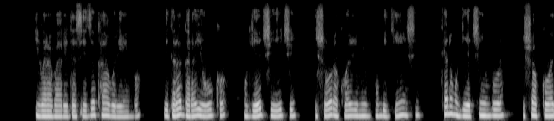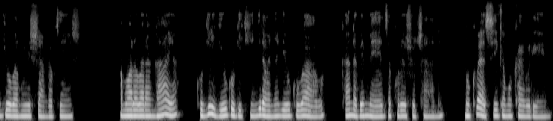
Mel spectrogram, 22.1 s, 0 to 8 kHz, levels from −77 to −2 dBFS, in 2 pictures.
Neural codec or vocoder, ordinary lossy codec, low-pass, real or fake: none; Opus, 32 kbps; 7.2 kHz; real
